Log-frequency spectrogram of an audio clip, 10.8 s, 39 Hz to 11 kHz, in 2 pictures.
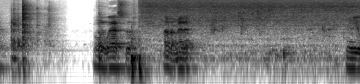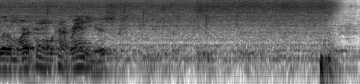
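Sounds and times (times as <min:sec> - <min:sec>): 
speech: 0:01.4 - 0:03.0, 0:05.2 - 0:07.2
water running from a tap while washing hands: 0:02.1 - 0:10.7.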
